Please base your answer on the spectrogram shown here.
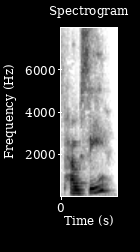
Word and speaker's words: POWC: This presentation is a production of the Pacific Offshore Wind Consortium, which we pronounce POWSI.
